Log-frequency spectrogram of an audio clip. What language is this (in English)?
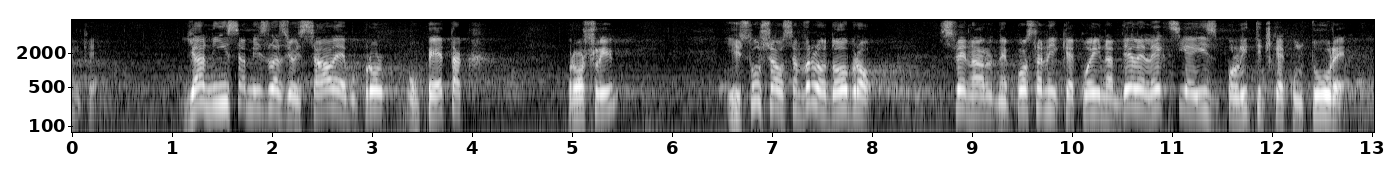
Serbian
